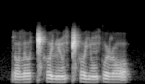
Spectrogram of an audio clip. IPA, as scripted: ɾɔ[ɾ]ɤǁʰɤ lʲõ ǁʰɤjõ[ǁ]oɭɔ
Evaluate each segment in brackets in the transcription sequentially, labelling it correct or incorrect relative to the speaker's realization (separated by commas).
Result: incorrect, incorrect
